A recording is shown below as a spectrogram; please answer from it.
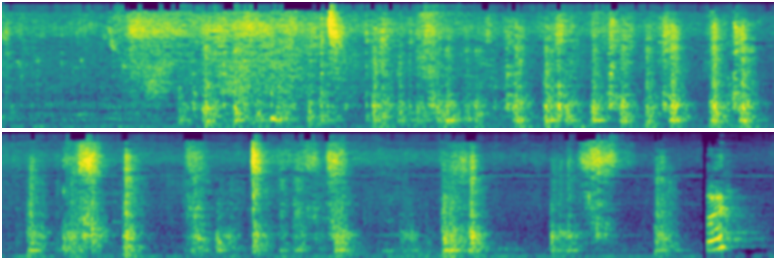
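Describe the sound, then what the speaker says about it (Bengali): Utensils scrape and clink against a metal wok in quick, irregular strokes as rice flour is stirred and mixed into water nearby. "ভালো করে এই সমস্ত উপকরণগুলো জলটার মধ্যে ভালো করে মিশিয়ে নেবে"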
